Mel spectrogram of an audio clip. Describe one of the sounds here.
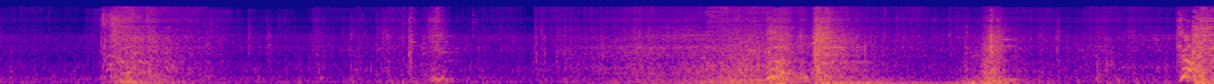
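An axe strikes and hacks at a tangle of roots.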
